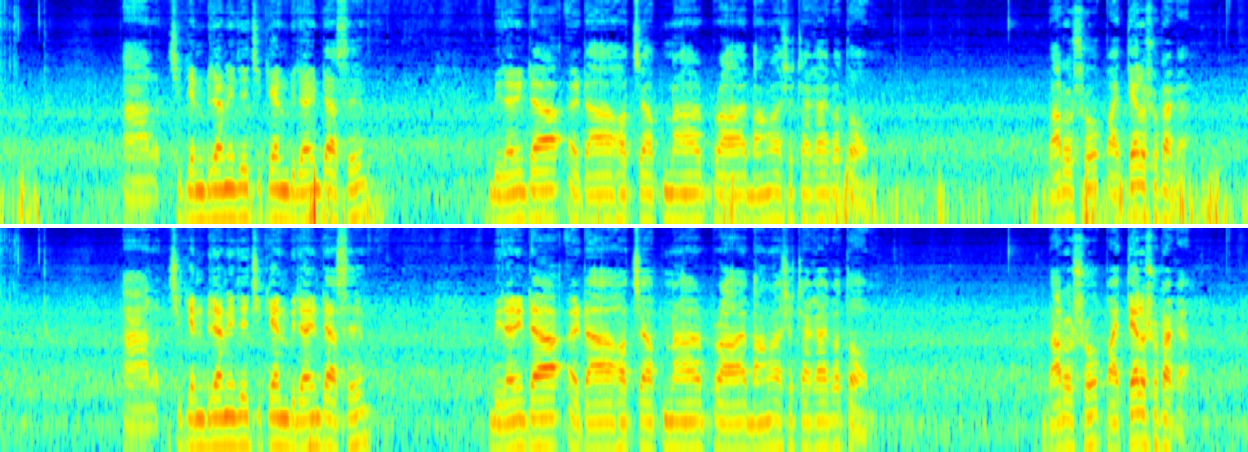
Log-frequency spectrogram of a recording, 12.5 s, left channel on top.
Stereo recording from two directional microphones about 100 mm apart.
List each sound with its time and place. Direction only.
1.2 s speech: 35° left (ahead or behind)
4.9 s speech: 20° left (ahead or behind)
10.5 s speech: 35° left (ahead or behind)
